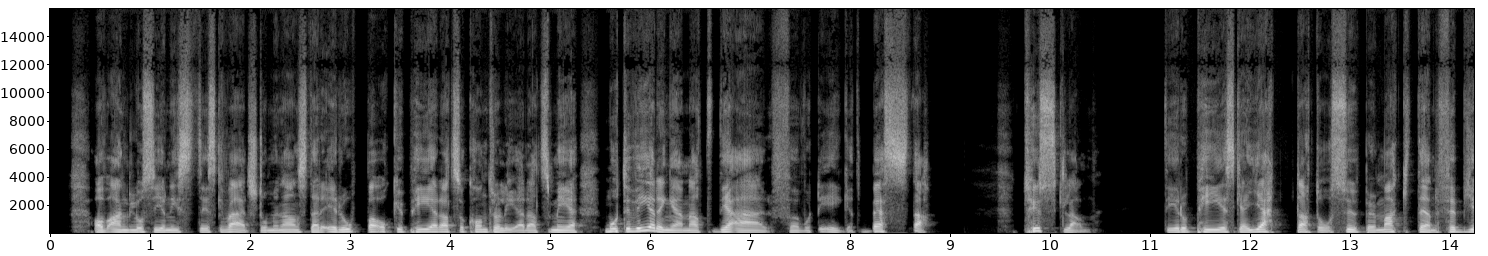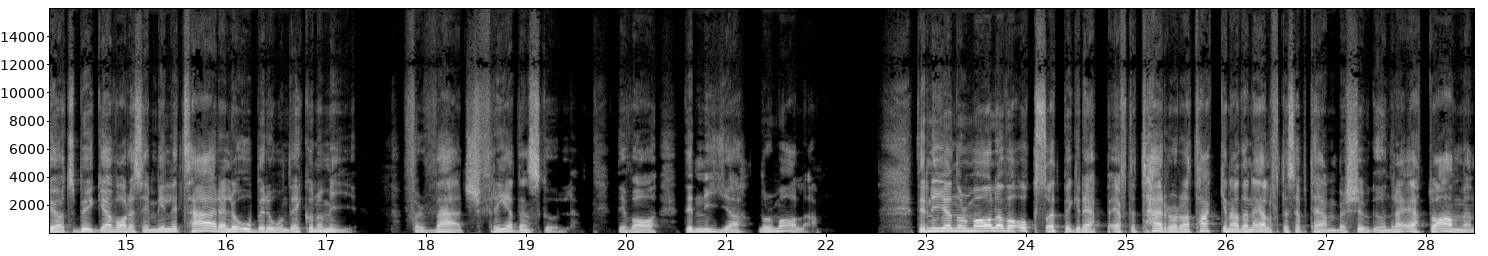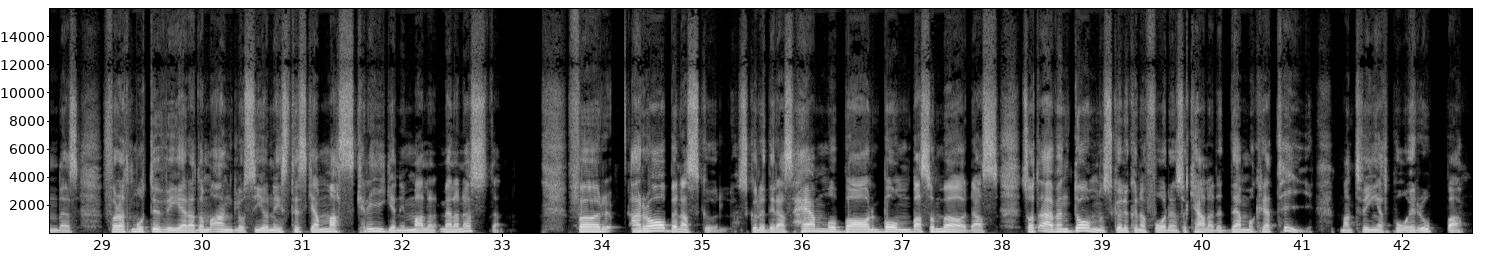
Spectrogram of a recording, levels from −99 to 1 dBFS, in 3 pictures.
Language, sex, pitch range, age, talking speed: Swedish, male, 115-150 Hz, 30-49, 125 wpm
